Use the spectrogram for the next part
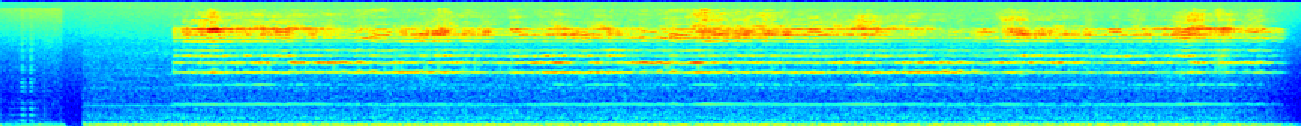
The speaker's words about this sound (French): Eh bien, le moustique tournait dans le sens horaire.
